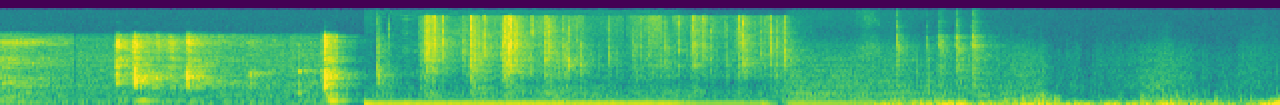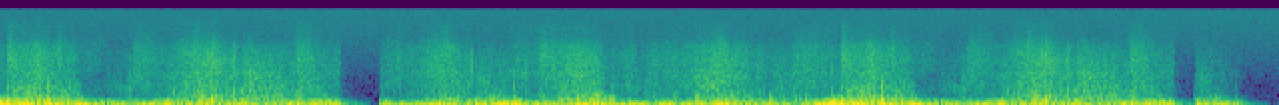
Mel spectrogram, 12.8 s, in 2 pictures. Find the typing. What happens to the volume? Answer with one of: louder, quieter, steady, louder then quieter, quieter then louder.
quieter then louder.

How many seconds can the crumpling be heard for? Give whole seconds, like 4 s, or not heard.
2 s.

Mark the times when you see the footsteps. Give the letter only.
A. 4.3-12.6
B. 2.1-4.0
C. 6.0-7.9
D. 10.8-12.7
A.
